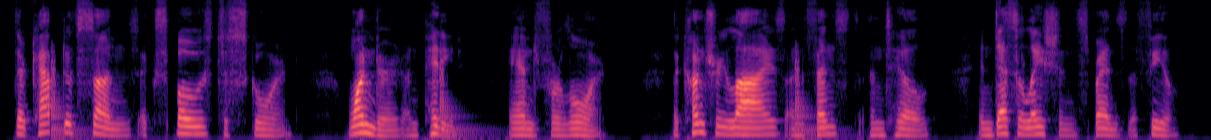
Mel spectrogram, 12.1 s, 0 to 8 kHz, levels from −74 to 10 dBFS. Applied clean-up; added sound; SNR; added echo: neural mask model DeepFilterNet 3.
